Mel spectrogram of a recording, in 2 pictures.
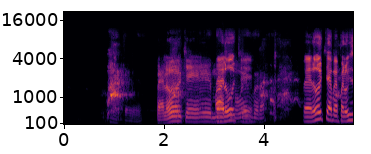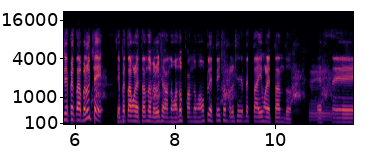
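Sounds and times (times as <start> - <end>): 
small female dog barking and yelping: 0.8 - 1.5, 3.9 - 4.8, 8.9 - 9.2, 10.3 - 11.2
speech: 1.2 - 11.5.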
